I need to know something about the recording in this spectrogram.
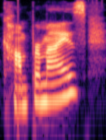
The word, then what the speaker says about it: compromise: One area to focus on might be the word compromise. Make sure the emphasis is on the Compromise. first.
